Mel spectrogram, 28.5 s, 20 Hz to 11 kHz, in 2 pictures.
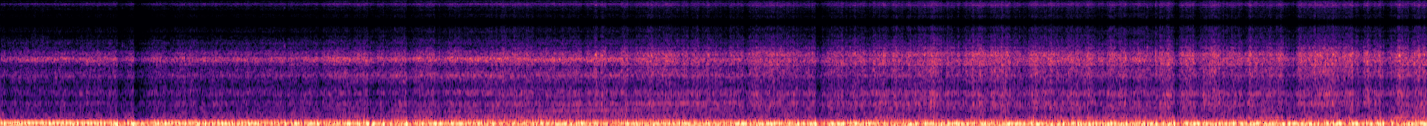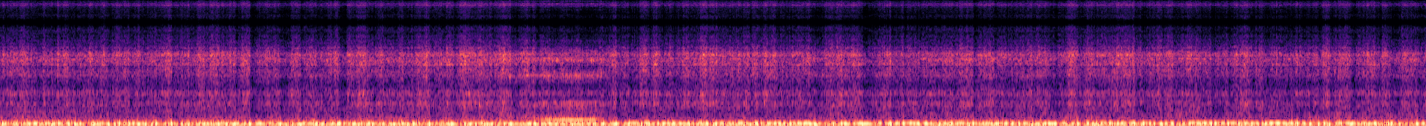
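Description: A 1977 Corvette's 350 small-block V8 running steadily while under way, mixed with wind and road noise buffeting a camera mounted outside on the windshield.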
